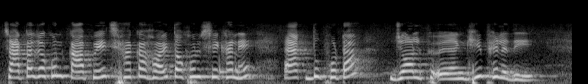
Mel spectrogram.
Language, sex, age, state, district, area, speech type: Bengali, female, 30-45, West Bengal, Murshidabad, rural, spontaneous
